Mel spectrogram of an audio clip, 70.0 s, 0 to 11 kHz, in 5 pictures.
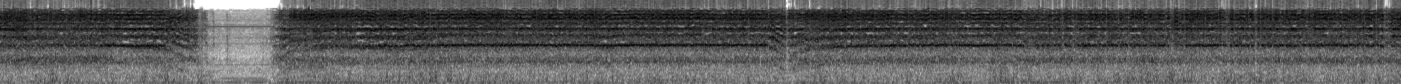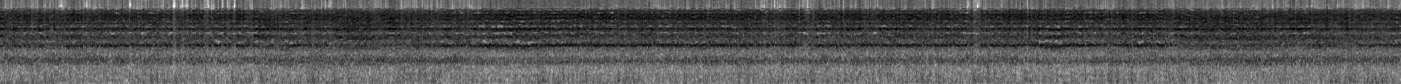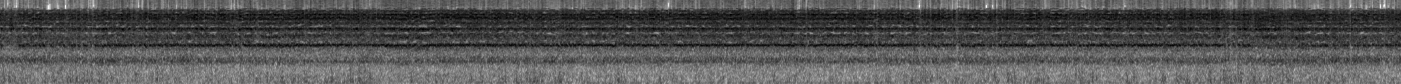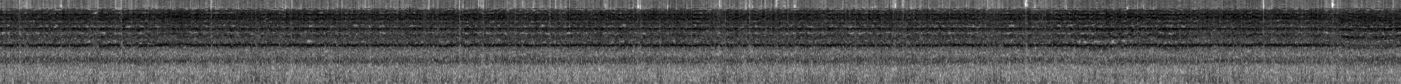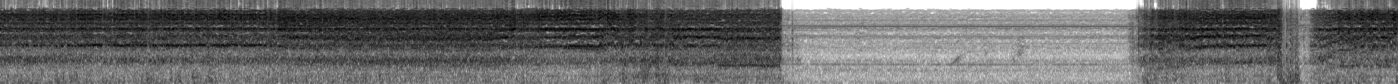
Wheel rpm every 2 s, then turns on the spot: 210, 110, 230, 220, 210, 230, 230, 230, 230, 220, 230, 230, 230, 220, 230, 230, 230, 230, 230, 230, 230, 230, 240, 230, 230, 230, 230, 230, 230, 220, 210, 180, 20, 20, 150.
none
